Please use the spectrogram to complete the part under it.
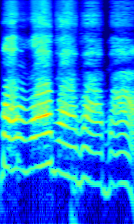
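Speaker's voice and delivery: high, loud mock scream. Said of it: "cup your hands around your mouth and scream".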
